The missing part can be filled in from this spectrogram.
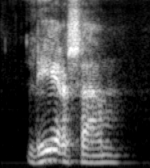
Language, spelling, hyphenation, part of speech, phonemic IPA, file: Dutch, leerzaam, leer‧zaam, adjective, /ˈleːr.zaːm/, Nl-leerzaam.ogg
- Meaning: informative, instructional, instructive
